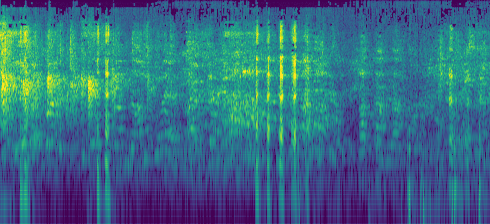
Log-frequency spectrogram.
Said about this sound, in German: danke, danke, danke. So, danke für den Applaus.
